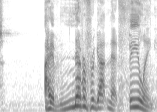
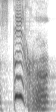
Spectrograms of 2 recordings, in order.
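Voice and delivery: imitated car noise; 4 dB louder than usual.

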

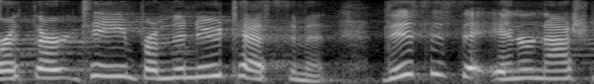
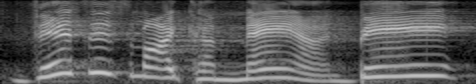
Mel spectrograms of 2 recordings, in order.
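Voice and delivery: leading recitation; 3 semitones higher, 4 dB louder, slower than usual. Shown as a demonstration. Children's pastor leading the group reading, loud and slow. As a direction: pull the kids into the verse. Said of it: "Read the highlighted words with me".

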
